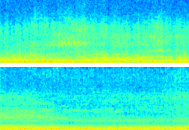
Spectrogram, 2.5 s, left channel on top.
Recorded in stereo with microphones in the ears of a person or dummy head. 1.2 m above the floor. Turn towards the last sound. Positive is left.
No sound to turn to.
